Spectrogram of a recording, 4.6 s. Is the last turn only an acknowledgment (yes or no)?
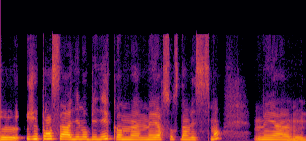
yes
